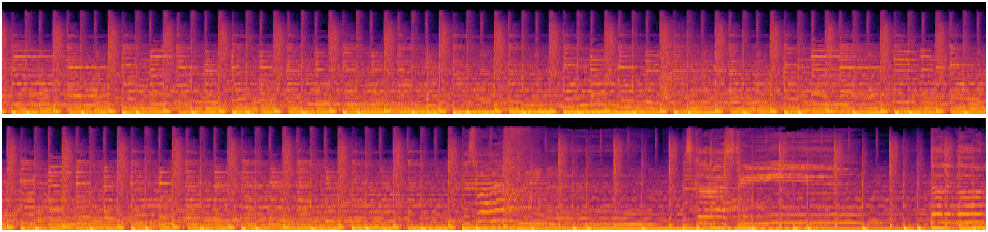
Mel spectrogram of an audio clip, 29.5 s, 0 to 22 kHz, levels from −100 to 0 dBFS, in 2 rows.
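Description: A loud pop occurs at 6.39–6.41 s and again at 7.73–7.75 s, each a single sharp burst peaking around 10 dB above the surrounding sound, which continues underneath. A voltage step, likely from a plug, switch or static discharge, entered the signal chain.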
